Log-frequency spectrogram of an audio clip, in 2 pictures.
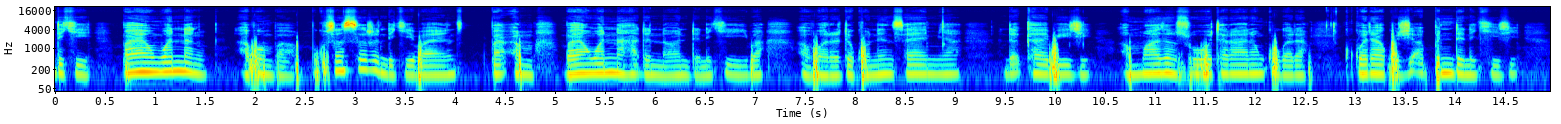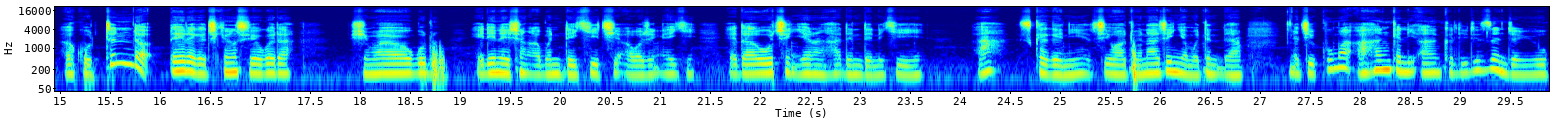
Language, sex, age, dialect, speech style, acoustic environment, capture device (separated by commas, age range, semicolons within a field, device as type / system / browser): Hausa, male, 18-24, Nigeria - Kano, happy, nature; silence, mobile / Linux / Chrome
